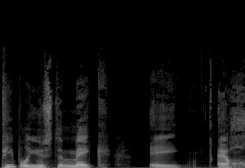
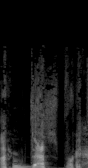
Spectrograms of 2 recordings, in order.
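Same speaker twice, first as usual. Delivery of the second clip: plain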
